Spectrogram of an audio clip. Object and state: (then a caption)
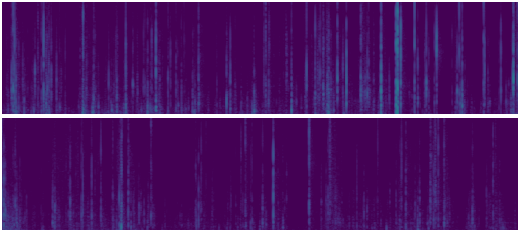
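Plastic bag of nuts being crinkled. Fingertips squeeze and crinkle a small, clear, thin plastic bag with a green label, filled with nuts, close to the microphone. The result is a dense, continuous stream of sharp, bright crinkles and crackles with almost no low end. The crinkles come in bursts that are busiest in the first half and then thin to quieter, sparser rustling.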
